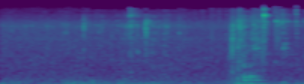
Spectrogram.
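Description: Rumbling outdoor noise on a GoPro's microphone, with a brief louder clatter about one and a half seconds in.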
